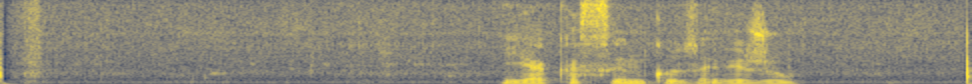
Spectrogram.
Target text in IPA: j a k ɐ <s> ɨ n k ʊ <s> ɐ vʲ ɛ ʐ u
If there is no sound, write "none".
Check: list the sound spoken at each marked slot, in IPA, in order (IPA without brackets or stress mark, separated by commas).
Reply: s, z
